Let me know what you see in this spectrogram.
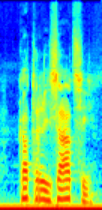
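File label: "catherisatie", Dutch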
